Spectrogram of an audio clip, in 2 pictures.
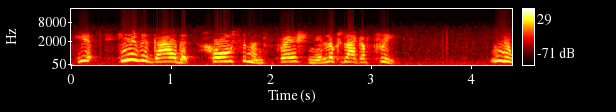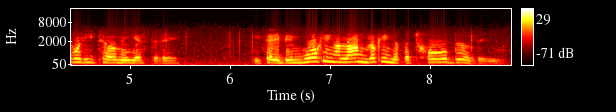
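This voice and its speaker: An actress playing a guilt-torn, softening newspaperwoman in a 1930s radio drama, on a muffled vintage recording. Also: a little high, lively intonation, fairly quick. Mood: troubled, earnest. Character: conflicted newspaperwoman, guilty and softening, secretly fond.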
